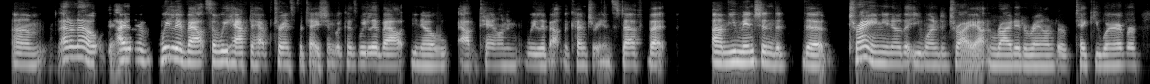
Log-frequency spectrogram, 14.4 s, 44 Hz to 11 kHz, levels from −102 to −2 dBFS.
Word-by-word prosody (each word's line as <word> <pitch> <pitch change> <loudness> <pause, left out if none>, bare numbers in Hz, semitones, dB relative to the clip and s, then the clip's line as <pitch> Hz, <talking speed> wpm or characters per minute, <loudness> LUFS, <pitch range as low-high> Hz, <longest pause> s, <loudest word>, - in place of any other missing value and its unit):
um, 160 0 -3 0.3
I 240 - +4
don't 255 0 +2
know, 185 -9 +3 0.2
I 225 +1 +7
live 210 -2 -6
we 245 +2 +3
live 210 -5 +5
out 180 0 +7
so 190 - -1
we 195 +1 +3
have 170 -1 +4
to 175 - -4
have 165 0 -4
transportation 165 -2 -4
because 165 0 -8
we 170 0 -3
live 165 -1 +1
out, 155 0 +3
you 170 -2 -9
know, 155 0 -4
out 155 0 -1
of - - -36
town, 155 -1 -6
and 155 0 -17
we 160 -1 -6
live 155 -1 -2
out - - -3
in - - -32
the 165 - -13
country 160 -1 -5
and 180 -3 -15
stuff, 165 +2 -1
but, - - +3 0.6
um, 180 -1 +4
you 190 - +3
mentioned 185 -2 +2
the 160 -1 -3 0.2
the 155 -3 +4 0.3
train, 225 -7 +5
you 170 - -4
know, 170 0 -4
that 170 - -4
you 170 -1 -5
wanted 160 -1 -5
to 155 - -13
try 165 +1 0
out - - -1
and 155 - -9
ride 155 0 +1
it 155 -1 -1
around 150 0 -4
or 145 - -6
take 155 -1 -4
you 155 - -5
wherever, 155 +1 -2
165 Hz, 235 wpm, -26 LUFS, 155-180 Hz, 0.6 s, I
